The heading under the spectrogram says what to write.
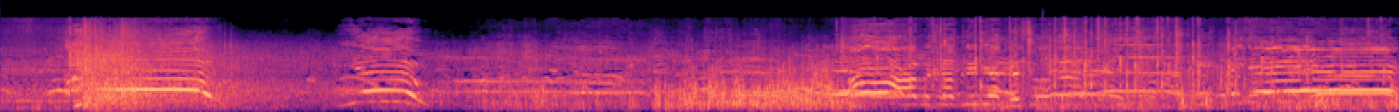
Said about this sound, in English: Those IDF soldiers were applauding the demolition of a school in northern Gaza in early December. It lay just a mile from the Israel-Gaza border.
